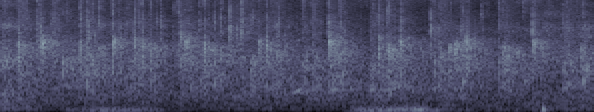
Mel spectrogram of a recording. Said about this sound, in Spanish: Dele un aplauso fuerte al Rey de Gloria, vamos.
